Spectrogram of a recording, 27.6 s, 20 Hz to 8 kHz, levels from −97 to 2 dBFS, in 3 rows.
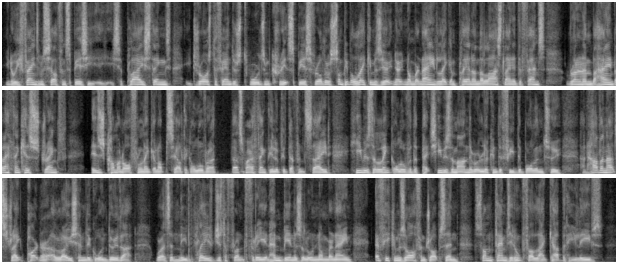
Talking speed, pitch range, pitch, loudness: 280 wpm, 145-160 Hz, 150 Hz, -18 LUFS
